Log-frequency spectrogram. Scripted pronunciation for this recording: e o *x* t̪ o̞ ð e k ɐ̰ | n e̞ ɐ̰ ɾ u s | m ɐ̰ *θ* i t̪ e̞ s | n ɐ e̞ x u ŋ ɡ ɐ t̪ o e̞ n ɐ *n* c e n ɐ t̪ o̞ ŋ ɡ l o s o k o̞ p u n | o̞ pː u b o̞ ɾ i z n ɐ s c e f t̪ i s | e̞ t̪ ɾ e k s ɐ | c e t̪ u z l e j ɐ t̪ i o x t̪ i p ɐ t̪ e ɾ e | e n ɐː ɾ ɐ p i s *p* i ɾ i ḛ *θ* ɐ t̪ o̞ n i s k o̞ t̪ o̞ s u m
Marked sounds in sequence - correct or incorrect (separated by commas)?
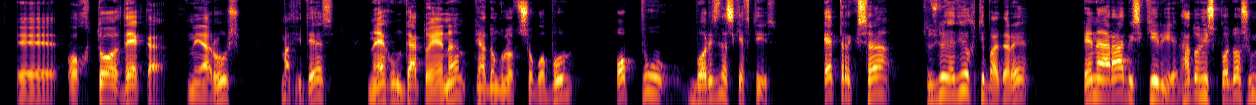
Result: correct, correct, correct, incorrect, correct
